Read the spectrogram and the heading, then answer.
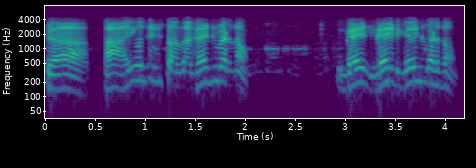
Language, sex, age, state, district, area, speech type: Telugu, male, 60+, Andhra Pradesh, Guntur, urban, conversation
